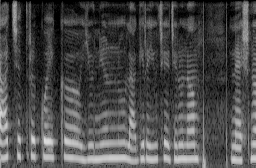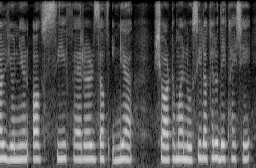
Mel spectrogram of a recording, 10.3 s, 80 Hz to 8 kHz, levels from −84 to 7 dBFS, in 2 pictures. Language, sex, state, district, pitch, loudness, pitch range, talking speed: Gujarati, female, Gujarat, Valsad, 245 Hz, -16 LUFS, 235-255 Hz, 130 wpm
